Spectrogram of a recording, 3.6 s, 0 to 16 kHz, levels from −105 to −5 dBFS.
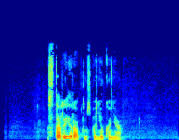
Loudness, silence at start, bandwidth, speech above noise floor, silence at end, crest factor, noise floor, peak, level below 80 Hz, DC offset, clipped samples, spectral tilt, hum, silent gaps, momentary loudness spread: -29 LUFS; 0.95 s; 11.5 kHz; 44 dB; 1.2 s; 24 dB; -72 dBFS; -6 dBFS; -74 dBFS; under 0.1%; under 0.1%; -5.5 dB/octave; none; none; 17 LU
